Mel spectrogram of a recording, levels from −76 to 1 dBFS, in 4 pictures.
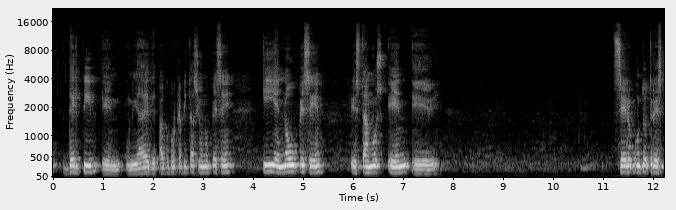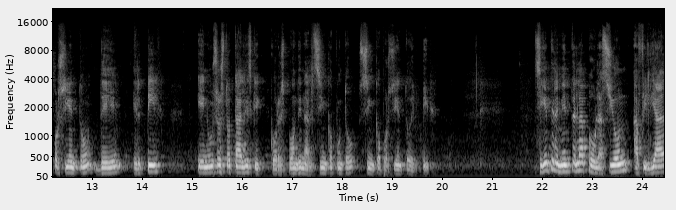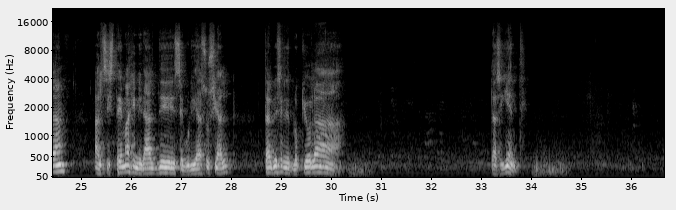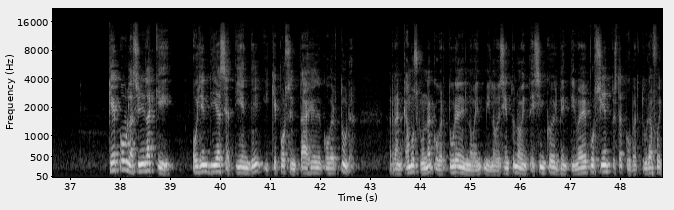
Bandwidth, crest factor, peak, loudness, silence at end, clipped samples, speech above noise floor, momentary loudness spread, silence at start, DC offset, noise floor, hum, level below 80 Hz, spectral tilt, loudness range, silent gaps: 15.5 kHz; 16 dB; -4 dBFS; -21 LUFS; 0 s; under 0.1%; 37 dB; 11 LU; 0 s; under 0.1%; -57 dBFS; none; -68 dBFS; -4.5 dB/octave; 12 LU; none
